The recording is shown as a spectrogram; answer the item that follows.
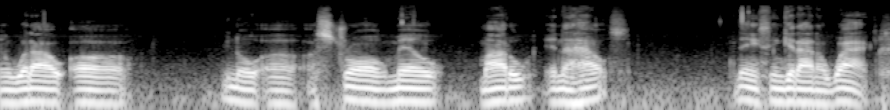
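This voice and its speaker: A man talks at a fairly slow pace with long, frequent pauses. His very deep, low voice has a dark, mellow tone and monotone, flat intonation. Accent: New York. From New York City (Queens, Bronx). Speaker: formerly incarcerated man sharing his story. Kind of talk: TV interview.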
